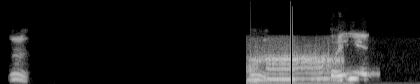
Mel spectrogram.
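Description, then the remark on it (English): A person snoring: one loud, rough, rattling snore lasting just over a second, heard after a brief faint sound and a stretch of silence. “Somebody snoring?”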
